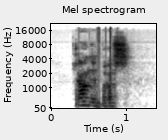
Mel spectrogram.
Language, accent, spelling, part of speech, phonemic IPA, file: French, Canada, prendre une brosse, verb, /pʁɑ̃.dʁ‿yn bʁɔs/, LL-Q150 (fra)-prendre une brosse.wav
- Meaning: to get wasted, drunk, smashed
